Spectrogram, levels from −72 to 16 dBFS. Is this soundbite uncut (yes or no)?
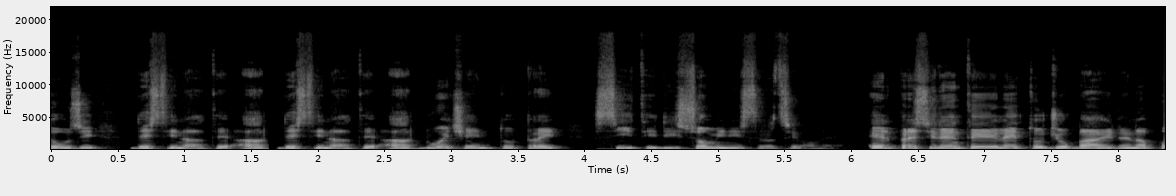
no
